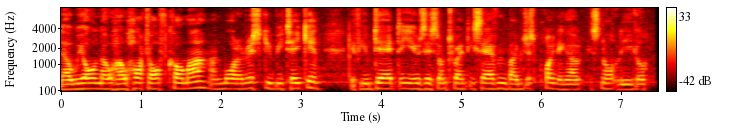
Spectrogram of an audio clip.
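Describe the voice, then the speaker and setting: A man's voice: fairly high pitch, little pitch movement, brisk, a little mellow, slight background noise. A British man giving an informal, matter-of-fact product demonstration, explaining methodically step by step. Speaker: radio reviewer and demonstrator.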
